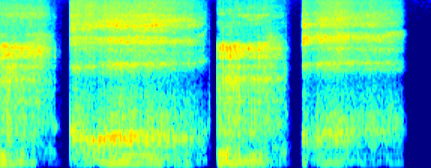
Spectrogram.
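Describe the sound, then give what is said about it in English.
A narrator's voice imitates snoring with four long, rasping breaths separated by brief silences. The second breath is the longest and the fourth is fairly short, all loud and alone without words. “after lunch, they would take a long nap and”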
